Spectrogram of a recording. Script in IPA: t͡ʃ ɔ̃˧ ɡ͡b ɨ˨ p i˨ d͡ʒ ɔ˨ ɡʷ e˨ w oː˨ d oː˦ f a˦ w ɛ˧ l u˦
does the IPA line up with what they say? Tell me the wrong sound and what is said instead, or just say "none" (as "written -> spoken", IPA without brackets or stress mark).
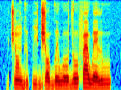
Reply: none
